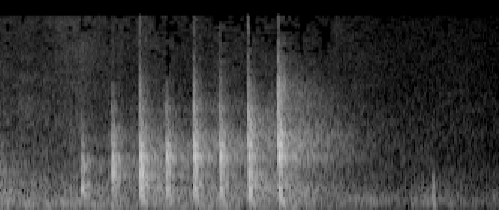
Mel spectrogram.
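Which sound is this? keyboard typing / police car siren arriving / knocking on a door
knocking on a door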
